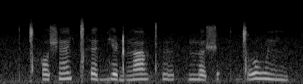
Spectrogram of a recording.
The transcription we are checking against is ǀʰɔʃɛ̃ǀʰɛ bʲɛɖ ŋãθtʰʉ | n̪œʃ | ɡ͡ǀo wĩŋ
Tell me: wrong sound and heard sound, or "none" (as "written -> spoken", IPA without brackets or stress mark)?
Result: θ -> v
